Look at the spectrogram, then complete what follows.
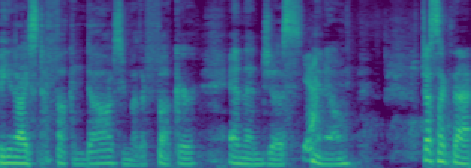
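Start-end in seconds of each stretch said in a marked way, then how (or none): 0.0-1.9 acted-out whisper. Recounting a movie scene, acting out a woman's line to the killer, retelling a whisper. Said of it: "she just whispers into his ear".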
